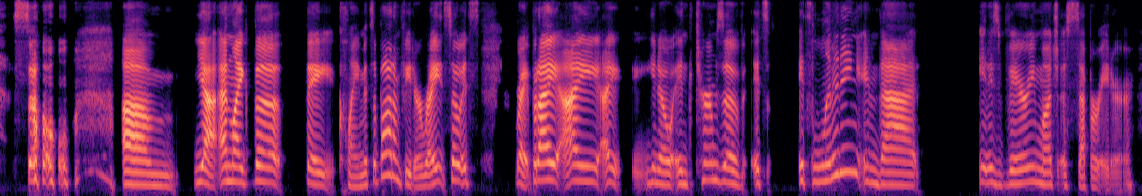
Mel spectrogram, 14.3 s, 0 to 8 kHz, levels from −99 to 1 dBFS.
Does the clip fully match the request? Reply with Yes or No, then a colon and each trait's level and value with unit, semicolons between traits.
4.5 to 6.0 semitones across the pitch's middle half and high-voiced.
Yes: average, 4.8 semitones; high, 210 Hz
